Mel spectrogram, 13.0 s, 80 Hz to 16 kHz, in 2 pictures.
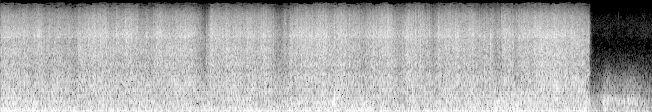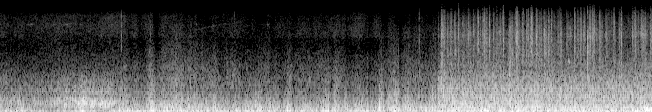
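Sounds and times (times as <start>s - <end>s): heavy rain lashing a car: 0.0s - 5.9s, 10.9s - 13.0s
low wind rumble: 0.0s - 13.0s.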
